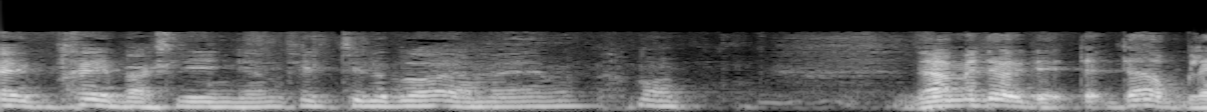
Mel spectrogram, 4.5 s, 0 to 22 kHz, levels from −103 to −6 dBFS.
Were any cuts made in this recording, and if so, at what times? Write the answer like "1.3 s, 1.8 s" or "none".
none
